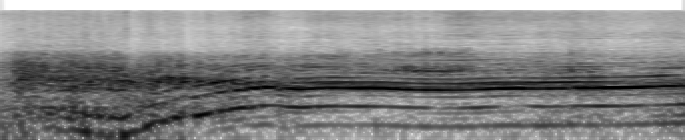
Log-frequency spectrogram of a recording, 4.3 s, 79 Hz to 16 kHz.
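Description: BMW E30 3 Series rally car under hard acceleration out of a loose-surface corner. It opens with a sudden burst of gravel and tyre noise, then the engine note rises for about a second and holds high and steady.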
